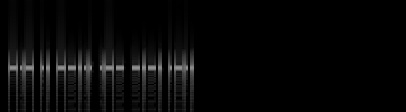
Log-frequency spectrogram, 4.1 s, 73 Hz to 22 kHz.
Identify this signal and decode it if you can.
Morse code, heard as a keyed tone, about 44 wpm, 700 Hz. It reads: KI7WCL
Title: USA Call Signs Repeated 3x 45wpm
